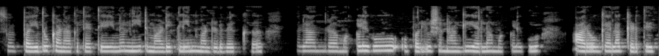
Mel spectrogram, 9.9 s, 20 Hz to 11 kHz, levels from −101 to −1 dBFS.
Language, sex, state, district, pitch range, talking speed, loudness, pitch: Kannada, female, Karnataka, Dharwad, 220-235 Hz, 115 wpm, -25 LUFS, 225 Hz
